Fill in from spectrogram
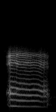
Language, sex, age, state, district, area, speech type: Sindhi, female, 45-60, Uttar Pradesh, Lucknow, urban, conversation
